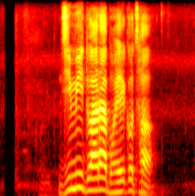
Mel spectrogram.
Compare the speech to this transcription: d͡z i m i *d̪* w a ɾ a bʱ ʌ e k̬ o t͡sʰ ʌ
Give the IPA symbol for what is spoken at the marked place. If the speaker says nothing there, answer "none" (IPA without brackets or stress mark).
d̪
